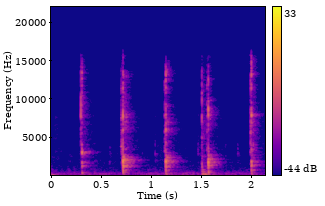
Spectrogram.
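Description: Finger snapping: four crisp snaps in an even rhythm, about two and a half a second.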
